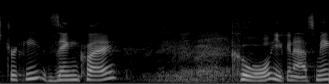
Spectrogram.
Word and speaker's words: Zinhle: a little bit more about me hi I'm zinc lay you why don't we try saying my name cuz I know it's tricky zing clay cool you can ask me again I know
